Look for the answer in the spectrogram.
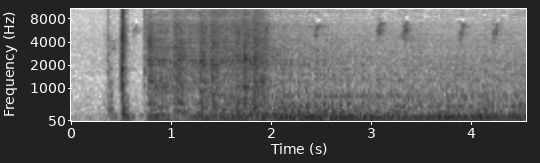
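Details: Toyota Corolla Bigbody GLi AE101 with 4A-FE engine, cold start: a clunk, then uneven, labored cranking that drags on without catching cleanly to idle. Hard starting with long cranking; the cause is suspected but not confirmed, and an ECT sensor installation is referenced.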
